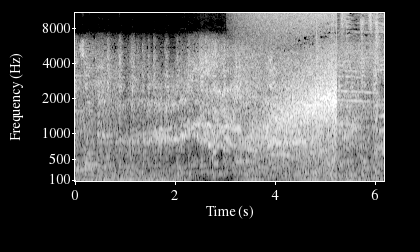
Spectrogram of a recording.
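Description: Car driving with tyres skidding, over music. The skid noise rises in pitch and loudness from about halfway through and cuts off suddenly near the end.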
